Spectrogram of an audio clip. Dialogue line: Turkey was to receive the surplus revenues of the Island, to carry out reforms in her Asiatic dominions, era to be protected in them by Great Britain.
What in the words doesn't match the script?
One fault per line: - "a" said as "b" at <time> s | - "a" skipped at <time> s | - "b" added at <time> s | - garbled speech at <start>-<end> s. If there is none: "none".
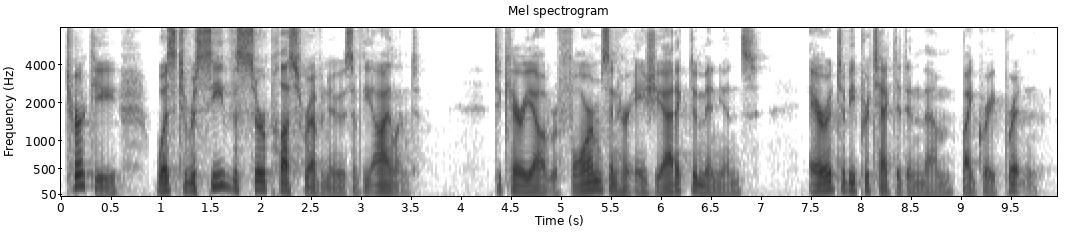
none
